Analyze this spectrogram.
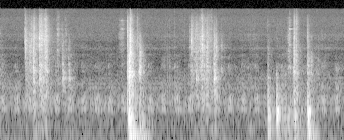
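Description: Metal tongs lifting baked chicken wings off a foil-lined baking sheet and dropping them into a plastic bowl: a handful of short, faint rustles, scrapes and soft knocks, the loudest knock about two seconds in.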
